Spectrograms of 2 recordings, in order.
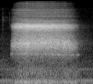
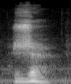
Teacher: So we again see these are very close to each other. The only difference is the voicing.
